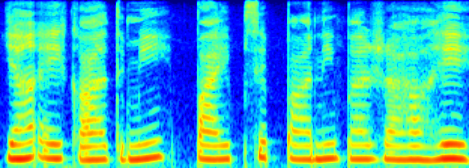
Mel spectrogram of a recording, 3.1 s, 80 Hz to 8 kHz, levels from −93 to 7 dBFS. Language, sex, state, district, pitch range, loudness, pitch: Hindi, female, Madhya Pradesh, Bhopal, 240-255 Hz, -16 LUFS, 245 Hz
